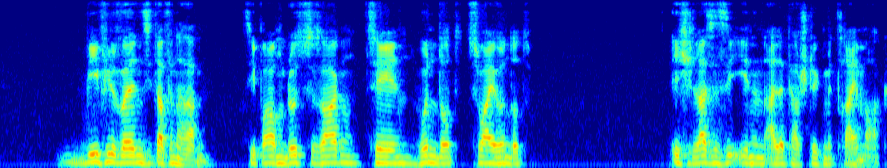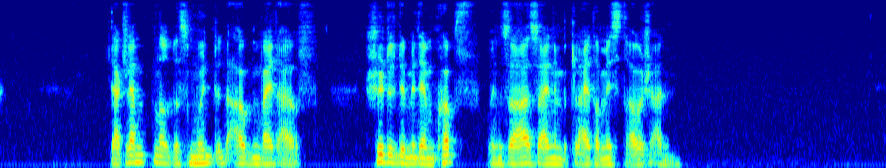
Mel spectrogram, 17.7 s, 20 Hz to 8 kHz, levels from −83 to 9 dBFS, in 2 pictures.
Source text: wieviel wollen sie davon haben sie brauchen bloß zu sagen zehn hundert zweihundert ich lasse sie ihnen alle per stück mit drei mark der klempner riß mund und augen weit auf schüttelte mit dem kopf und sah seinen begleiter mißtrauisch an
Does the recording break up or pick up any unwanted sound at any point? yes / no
no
